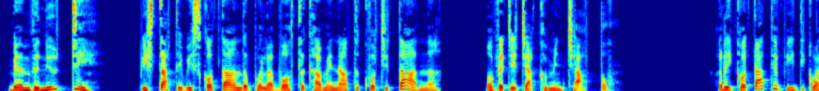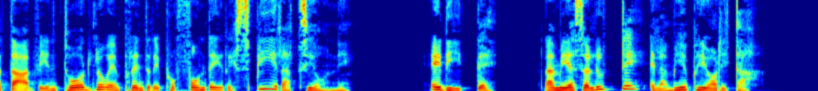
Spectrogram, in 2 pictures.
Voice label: Italian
